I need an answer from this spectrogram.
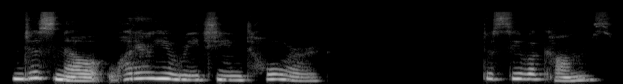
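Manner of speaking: calm guided meditation read, unhurried pauses. Acted. Teacher guiding listeners through a grounding practice, meditation voice. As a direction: lead them gently into the body.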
